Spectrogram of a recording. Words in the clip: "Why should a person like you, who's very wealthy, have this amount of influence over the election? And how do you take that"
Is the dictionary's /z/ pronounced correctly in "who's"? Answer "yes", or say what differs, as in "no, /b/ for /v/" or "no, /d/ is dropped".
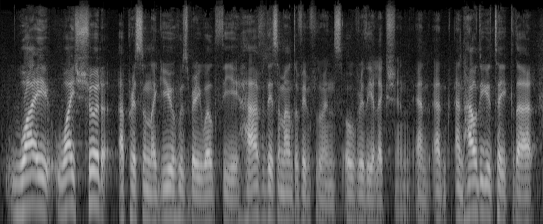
yes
